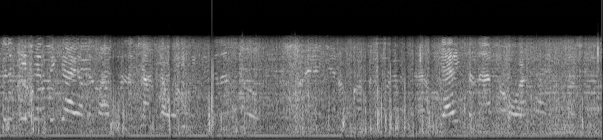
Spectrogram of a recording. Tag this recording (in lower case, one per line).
vehicle
water vehicle
speech
motorboat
